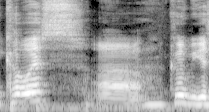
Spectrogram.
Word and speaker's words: Coeus: so um the first one is a kubi koas uh could be a spell k-u-b-e-y cohes is spelled c-o-e-u-s um so I have never um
